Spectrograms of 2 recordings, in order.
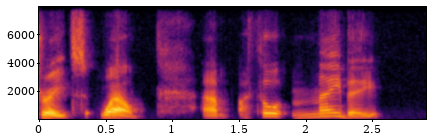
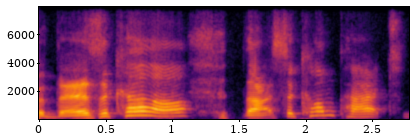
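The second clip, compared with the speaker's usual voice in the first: mock salesman; 7 semitones higher, slower than usual. Mock announcing a chopped-off car.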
